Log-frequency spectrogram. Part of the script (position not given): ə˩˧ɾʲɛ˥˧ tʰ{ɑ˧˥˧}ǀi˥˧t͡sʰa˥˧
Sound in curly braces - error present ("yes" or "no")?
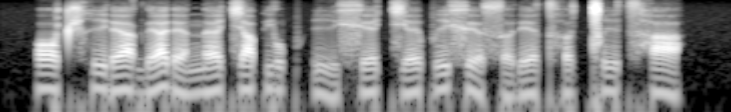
yes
